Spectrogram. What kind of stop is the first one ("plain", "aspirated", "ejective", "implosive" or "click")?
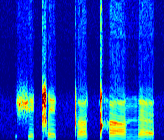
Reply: click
